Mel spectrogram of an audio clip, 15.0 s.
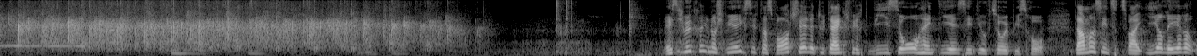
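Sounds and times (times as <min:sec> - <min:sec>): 
audience applause: 0:00.0 - 0:06.2
speech: 0:08.3 - 0:14.9.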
